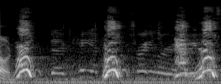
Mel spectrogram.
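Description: A small dog barking, three short barks about a second apart, with a thin whine between them.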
